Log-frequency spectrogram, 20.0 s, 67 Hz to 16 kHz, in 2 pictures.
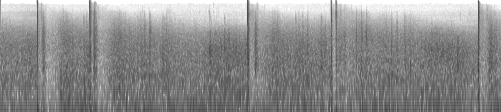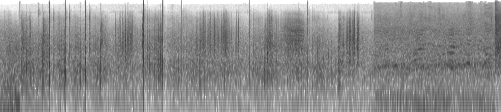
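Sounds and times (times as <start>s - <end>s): dynamite blasts booming: 0.0s - 17.5s
sharp firecracker-like cracks: 0.0s - 17.5s, 19.8s - 20.0s.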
